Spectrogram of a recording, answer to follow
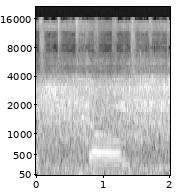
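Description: Steady outdoor street background noise, even in level, with a man saying a single word, "So," about a second in.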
